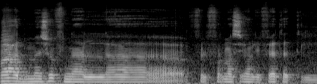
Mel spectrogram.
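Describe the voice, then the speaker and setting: A man's medium-pitched voice, fairly slow and flat in a monotone. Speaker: programming instructor. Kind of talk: screen-recorded coding tutorial.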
